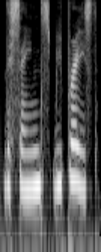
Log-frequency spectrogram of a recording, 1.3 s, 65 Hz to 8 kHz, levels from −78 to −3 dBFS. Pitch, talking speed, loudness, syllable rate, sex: 235 Hz, 180 wpm, -15 LUFS, 4.0 syllables/s, female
